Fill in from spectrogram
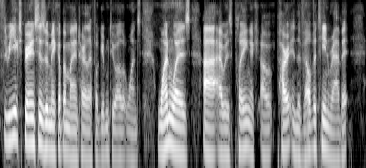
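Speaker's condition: No condition

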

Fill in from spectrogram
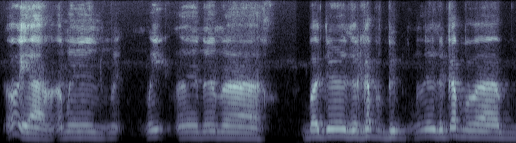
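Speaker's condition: Cerebral palsy; uses wheelchair for mobility

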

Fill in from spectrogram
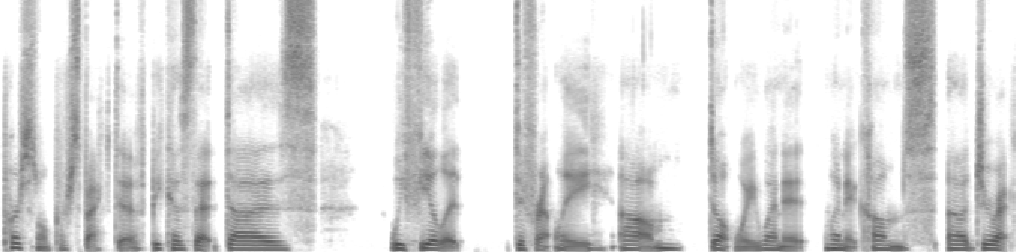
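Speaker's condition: No condition

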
